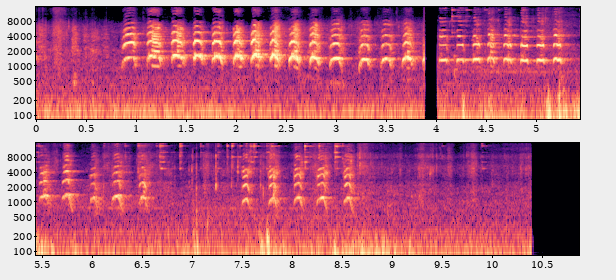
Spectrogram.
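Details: Arctic fox. An Arctic fox barks in a long, rapid series of shrill, nasal yaps, each one brief and sharp. After a short break the barking picks up again, slightly softer and more uneven toward the end.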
